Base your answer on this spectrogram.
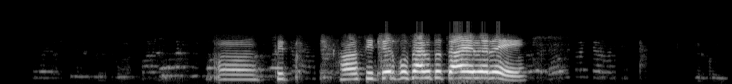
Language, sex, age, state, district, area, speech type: Bengali, female, 18-30, West Bengal, Uttar Dinajpur, urban, conversation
